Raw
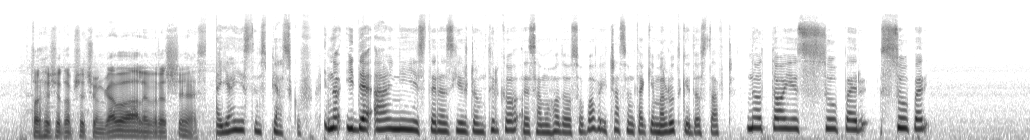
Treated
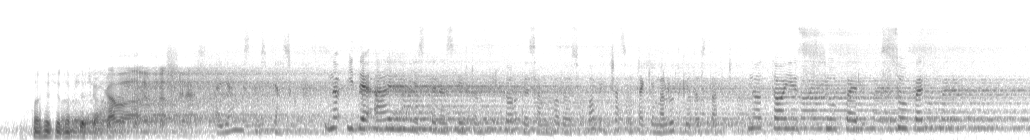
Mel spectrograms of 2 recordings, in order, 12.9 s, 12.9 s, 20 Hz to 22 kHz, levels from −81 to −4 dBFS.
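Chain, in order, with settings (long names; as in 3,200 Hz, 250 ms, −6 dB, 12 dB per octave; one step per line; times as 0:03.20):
feedback delay with all-pass diffusion 472 ms, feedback 71%, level −6.5 dB
band-pass filter sweep 240 Hz → 1,800 Hz, 0:00.88–0:01.61
feedback echo at a low word length 331 ms, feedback 55%, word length 9 bits, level −9.5 dB
level −2 dB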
